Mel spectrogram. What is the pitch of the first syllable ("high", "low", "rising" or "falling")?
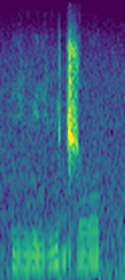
low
